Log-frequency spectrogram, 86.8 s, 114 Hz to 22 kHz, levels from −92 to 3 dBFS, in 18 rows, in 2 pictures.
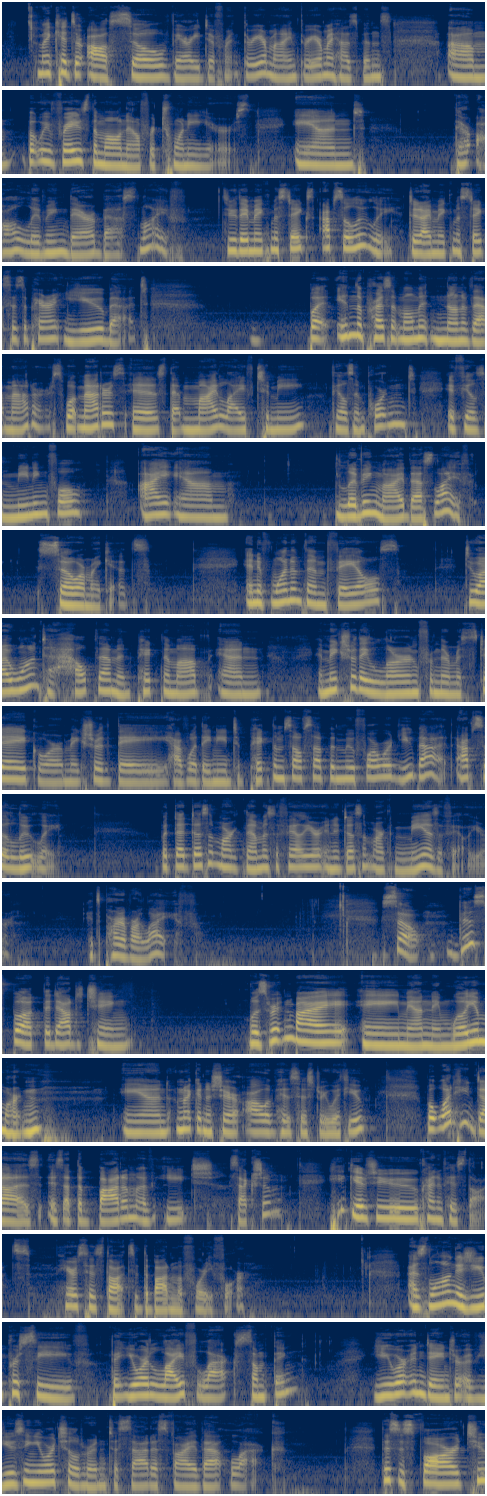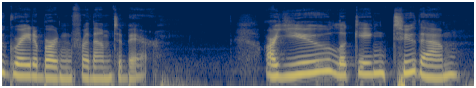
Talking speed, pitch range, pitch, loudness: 160 wpm, 200-245 Hz, 215 Hz, -25 LUFS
